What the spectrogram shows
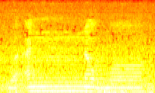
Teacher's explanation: terdapat huruf nun yang berbaris sabdu, iaitu hukum wajibal gunnah, maka ia perlu didengung 2 harakat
